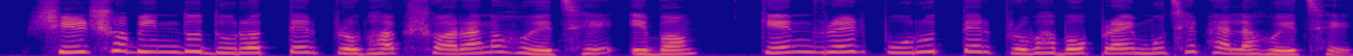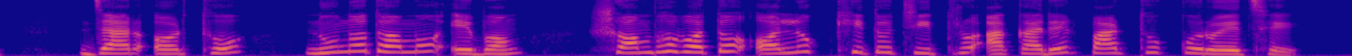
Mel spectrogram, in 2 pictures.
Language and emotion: Bengali, neutral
